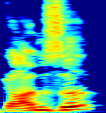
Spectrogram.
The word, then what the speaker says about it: Ganja: They play out of the city of Ganja, G-A-N-J-A. I know I'm mispronouncing it. It's kind of between a J sound and a softer sound, almost like a ZH.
